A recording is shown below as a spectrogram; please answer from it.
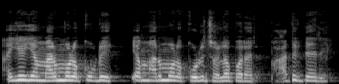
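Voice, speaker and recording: A man's voice: high-pitched, fairly even intonation, racing. A young man, acting a protective, hot-tempered village lover who teases his girl. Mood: tender teasing. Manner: rough, protective, teasing. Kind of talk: web series drama acting.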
